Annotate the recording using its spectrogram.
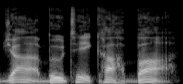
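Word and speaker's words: jabuticaba: Jabuda Cababa, pronounced ja bouti kahaba, is a Brazilian fruit that grows directly on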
